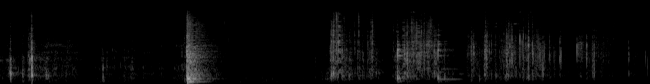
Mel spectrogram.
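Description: Plastic parts bag being handled, crinkling and rustling, with a few small clicks and knocks of parts.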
